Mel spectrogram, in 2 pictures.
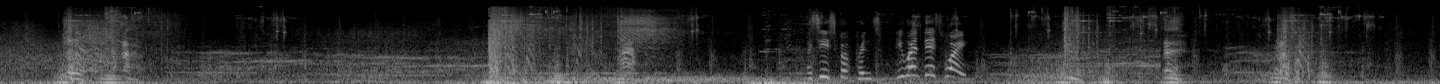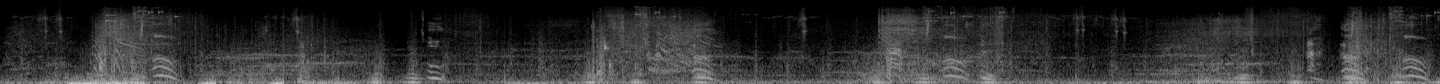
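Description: A lightsaber hums and swooshes through the air.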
